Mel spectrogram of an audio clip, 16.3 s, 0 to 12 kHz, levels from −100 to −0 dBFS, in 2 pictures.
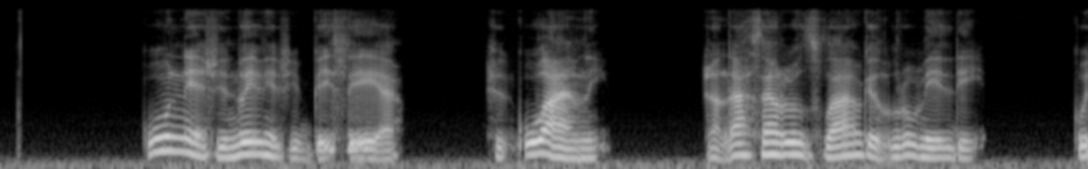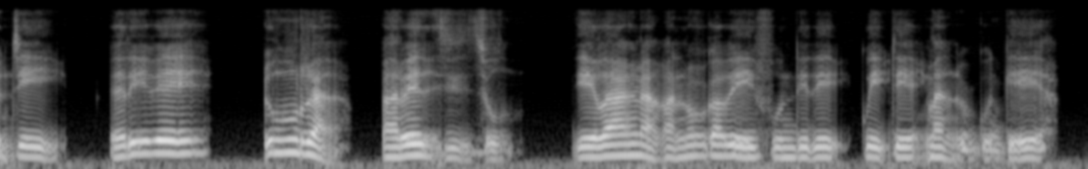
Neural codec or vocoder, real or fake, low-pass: autoencoder, 22.05 kHz, a latent of 192 numbers a frame, VITS, trained on many speakers; fake; 9.9 kHz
